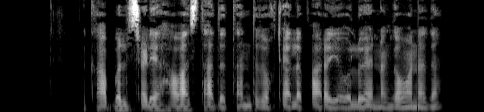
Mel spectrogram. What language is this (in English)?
Pashto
